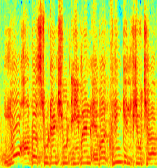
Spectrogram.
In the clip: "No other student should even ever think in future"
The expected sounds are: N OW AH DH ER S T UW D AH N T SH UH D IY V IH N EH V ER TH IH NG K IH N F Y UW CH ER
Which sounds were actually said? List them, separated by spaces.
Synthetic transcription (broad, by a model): N OW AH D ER S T UW D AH N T SH UH D IY V IH N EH V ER T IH NG K IH N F Y UW CH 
